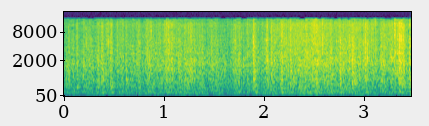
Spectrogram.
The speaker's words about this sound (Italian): Mentre la pioggia risuonava nell'umile casetta di legno costruita con grande impegno da Aliro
